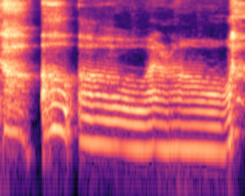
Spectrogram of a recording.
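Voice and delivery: long drawn-out, dithering groan; mock agonized indecision. Teasing him over his dinner dilemma, mock-agonized. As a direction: imitate someone torn over a choice, dragging it out. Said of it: "It was a true dilemma for him".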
